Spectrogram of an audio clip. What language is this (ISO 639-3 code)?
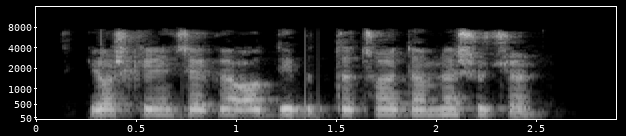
uzb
